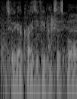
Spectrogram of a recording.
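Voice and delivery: very quiet, hushed half-whisper. Commenting on a tense shot in a quiet room: half-whispering. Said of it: "I'm whispering at the moment".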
